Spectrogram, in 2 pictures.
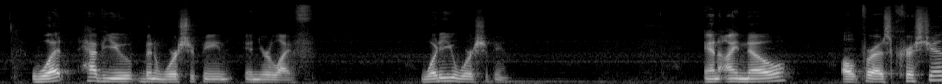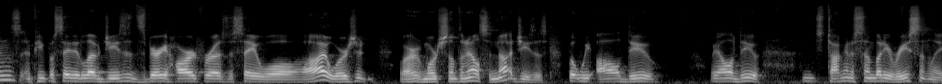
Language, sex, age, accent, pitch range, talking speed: English, male, 40-59, American, 115-150 Hz, 170 wpm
